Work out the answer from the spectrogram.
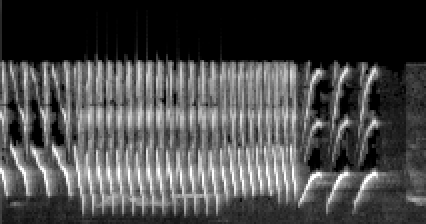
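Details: Canary singing to provoke a less eager bird into lengthy song; a fast string of steeply falling notes, then a few slower upward-curving whistles before fading out.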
